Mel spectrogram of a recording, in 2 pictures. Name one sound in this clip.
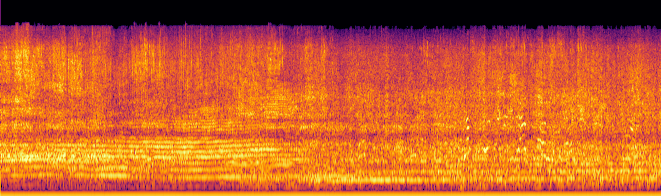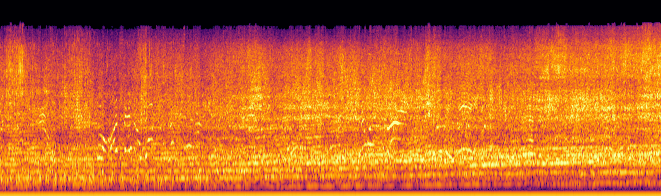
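Race car engines roar loudly as cars speed around a track.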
